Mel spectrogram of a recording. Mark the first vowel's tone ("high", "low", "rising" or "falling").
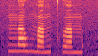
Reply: high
